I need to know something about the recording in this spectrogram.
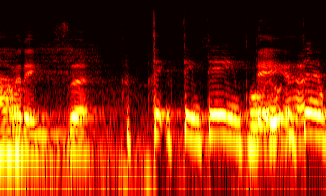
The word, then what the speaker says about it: Laurenza: O seu sobrenome, por exemplo, se pronuncia? Laurenza. Laurenza, olha. Laurenza. Laurenza.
